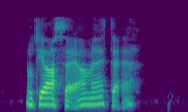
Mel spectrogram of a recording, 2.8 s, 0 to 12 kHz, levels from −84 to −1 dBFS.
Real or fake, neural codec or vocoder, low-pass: real; none; 7.2 kHz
